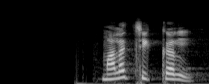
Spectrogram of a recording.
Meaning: constipation
- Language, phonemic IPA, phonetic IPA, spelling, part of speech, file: Tamil, /mɐlɐtʃtʃɪkːɐl/, [mɐlɐssɪkːɐl], மலச்சிக்கல், noun, Ta-மலச்சிக்கல்.ogg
